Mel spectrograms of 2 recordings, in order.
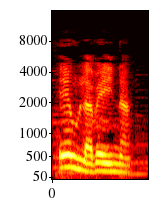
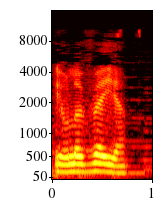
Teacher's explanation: a diferenza aparece cando tras un ditongo o galego nasaliza o pronome e o portugués non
